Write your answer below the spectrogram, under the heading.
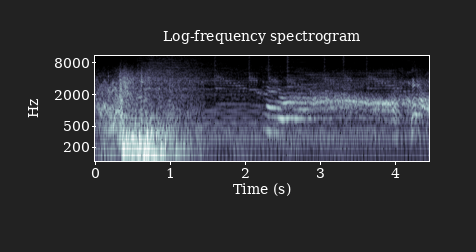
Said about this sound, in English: The copter grinds through the door and smashes Dracula.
